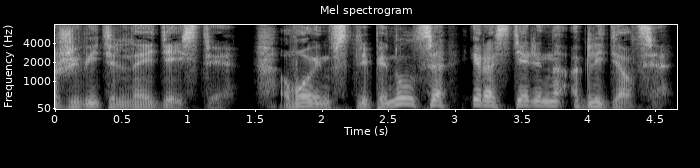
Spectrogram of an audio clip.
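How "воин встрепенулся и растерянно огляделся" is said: ordinary delivery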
